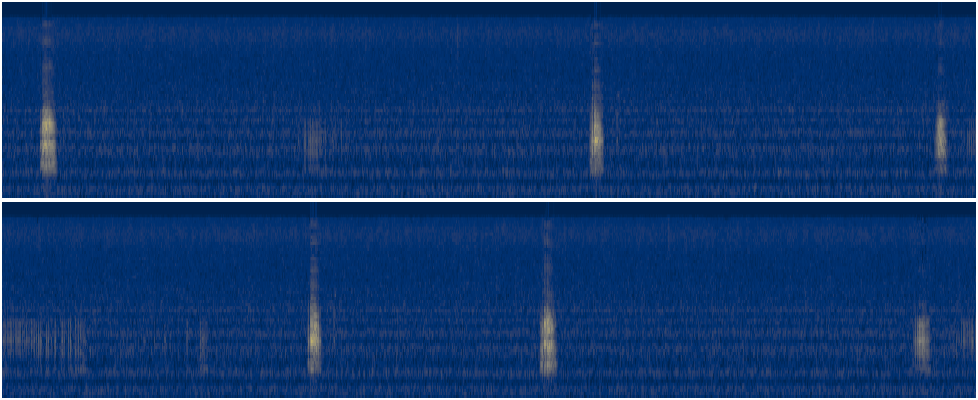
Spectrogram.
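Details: April recording of wild Tago's brown frog (Rana tagoi) by a gorge on the Kamo River, Itoshima, Fukuoka, Japan: about seven brief sharp croaks at irregular intervals of two to four seconds, a few softer notes between, continuous low rushing background.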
